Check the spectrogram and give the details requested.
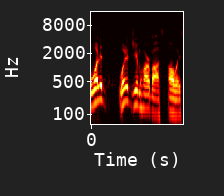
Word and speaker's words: Harbaugh: Harbaugh. Okay, thank you. I thought like you said something different. What did you think? I say Harba. Oh, no. Harbaugh. Like the gummy.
